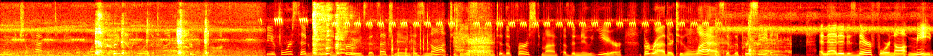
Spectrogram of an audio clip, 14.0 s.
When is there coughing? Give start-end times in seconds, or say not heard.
1.4-3.1, 4.7-6.7, 10.7-11.5.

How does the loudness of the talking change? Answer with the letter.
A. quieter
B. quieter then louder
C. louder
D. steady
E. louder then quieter
C.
